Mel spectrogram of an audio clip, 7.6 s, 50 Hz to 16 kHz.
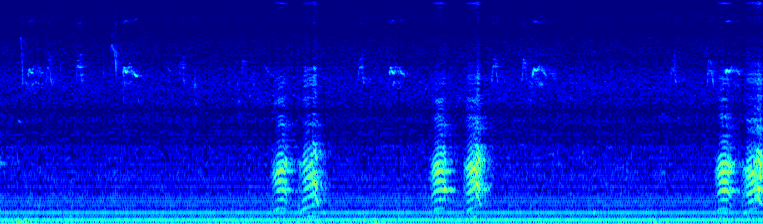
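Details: Canada goose nest in Charlo, Montana, April 14, 2022, birds contesting who incubates; widely spaced harmonic honks in twos and a single late one, faint chirps from other birds and background hum.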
